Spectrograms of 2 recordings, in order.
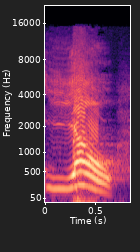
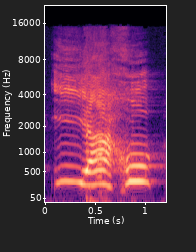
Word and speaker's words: יהו: Toda vez que estas 3 letras sagradas são pronunciadas dentro de Israel, fazendo referência ao Altíssimo, sua pronúncia sempre é Iau. Porém, fora de Israel, estas 3 letras recebem diversas pronúncias. As mais usadas fora de Israel é Iahu ou Ierro.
